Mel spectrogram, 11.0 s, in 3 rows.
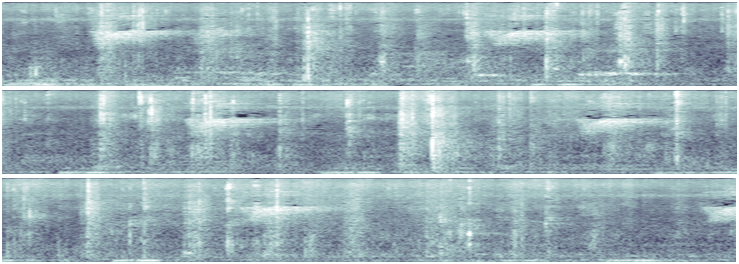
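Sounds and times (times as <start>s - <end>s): chewing raw vegetables: 0.0s - 11.0s.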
